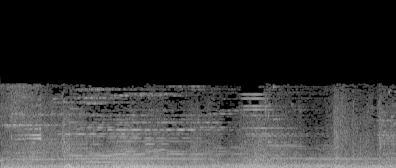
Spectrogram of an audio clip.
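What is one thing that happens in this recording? A bright sparkling chime rings out.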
